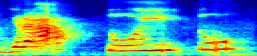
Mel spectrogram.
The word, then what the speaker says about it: gratuito: entendi em inglês é tão não é então gratuito é a forma correta de se você mas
